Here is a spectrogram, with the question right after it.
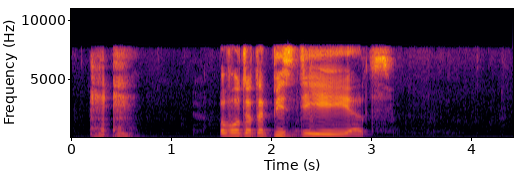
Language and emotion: Russian, angry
